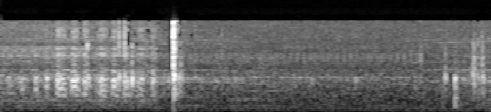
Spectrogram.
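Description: Faint handling noise from a camera being moved about, soft rustles and ticks with one sharp click a little under a second in.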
